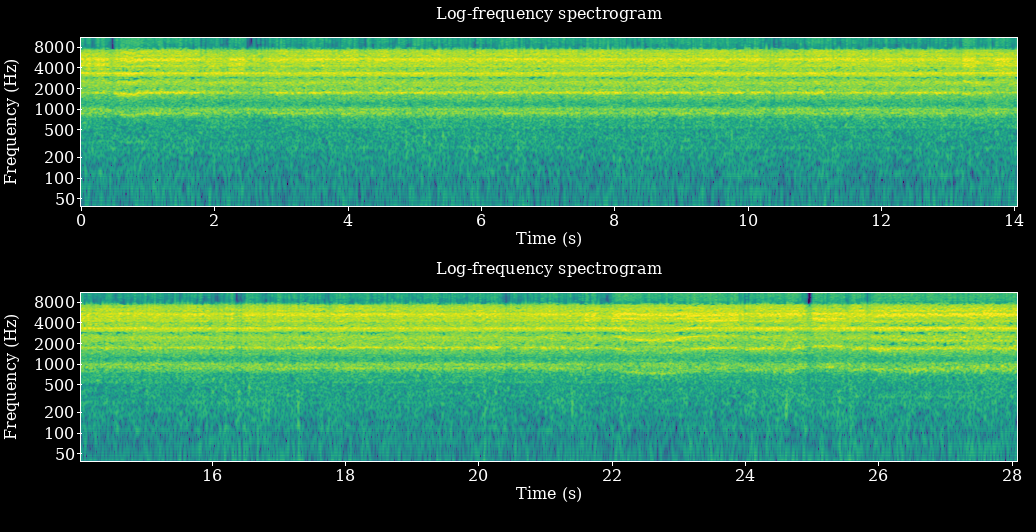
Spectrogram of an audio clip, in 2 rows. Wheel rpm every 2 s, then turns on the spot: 230, 230, 230, 230, 230, 230, 230, 230, 230, 230, 230, 220, 230, 210.
none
